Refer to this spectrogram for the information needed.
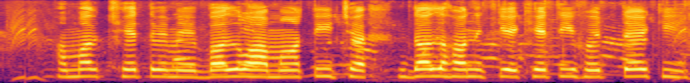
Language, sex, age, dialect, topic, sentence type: Maithili, male, 18-24, Bajjika, agriculture, question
